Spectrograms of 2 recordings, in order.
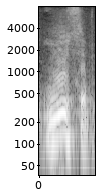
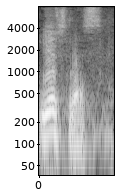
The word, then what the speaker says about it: Yusuf: introduction about my name my name is Yusuf can you say Yusuf Yusuf but you said it right the first time my wife been married to me all these years she still says useless but I wanted to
